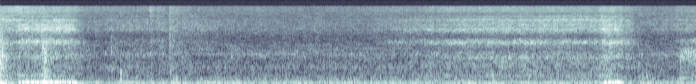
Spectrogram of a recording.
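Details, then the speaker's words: Two low, rumbling snores about four seconds apart, with quiet room noise between them, from a dog in deep sleep. "let me see if i can show you good dog snoring he is out out like a light"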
